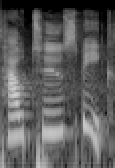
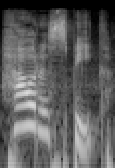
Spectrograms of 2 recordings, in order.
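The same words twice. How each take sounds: First: 'To' is said fully, like the number two. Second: 'To' starts with an American R-like flap.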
